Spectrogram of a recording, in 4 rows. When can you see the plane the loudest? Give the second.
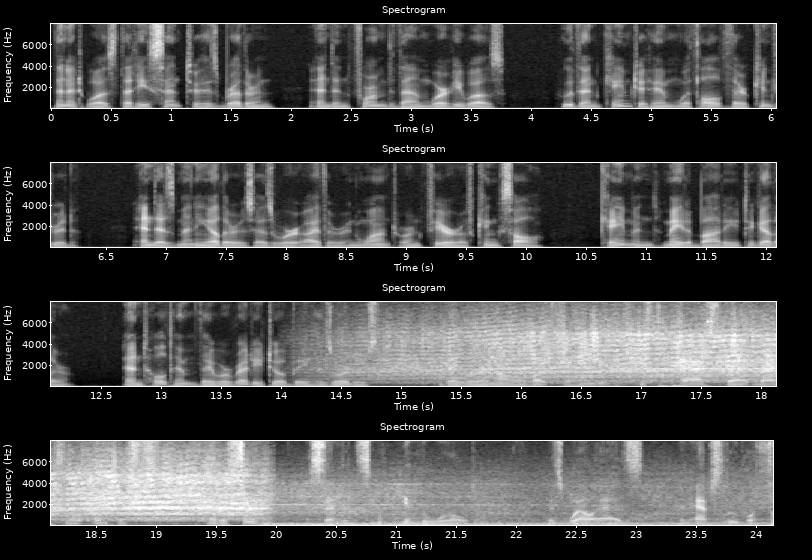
19 s.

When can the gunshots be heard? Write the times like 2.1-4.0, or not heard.
not heard.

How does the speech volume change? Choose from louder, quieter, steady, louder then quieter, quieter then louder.
steady.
